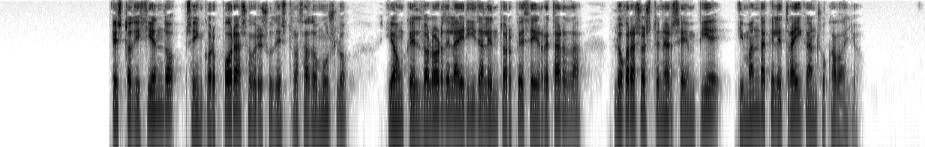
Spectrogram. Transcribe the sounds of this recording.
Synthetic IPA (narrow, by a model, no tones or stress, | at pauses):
e̞st̪o̞ðiθje̞nd̪o̞se̞iŋko̞ɾpo̞ɾaso̞β̞ɾe̞suðe̞st̪ɾo̞θaðo̞muzlo̞ | iawŋke̞ːld̪o̞lo̞ɾðe̞lae̞ɾiðale̞ːnt̪o̞ɾpe̞θeire̞t̪aɾða | lo̞ɣ̞ɾaso̞st̪e̞ne̞ɾse̞ːmpje̞ | imãnd̪ake̞le̞t̪ɾajɣansukaβ̞a̰ʎo̞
